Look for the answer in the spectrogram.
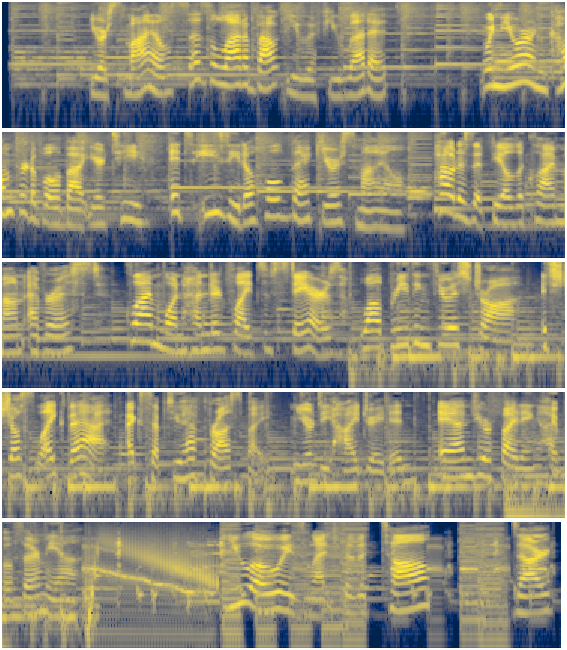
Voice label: Commercial Female; Commercial Voiceover, TV and Radio

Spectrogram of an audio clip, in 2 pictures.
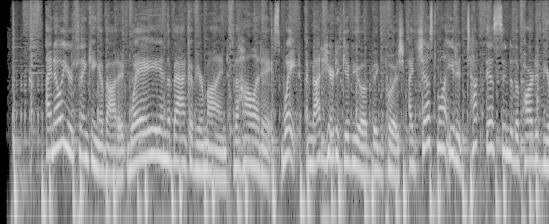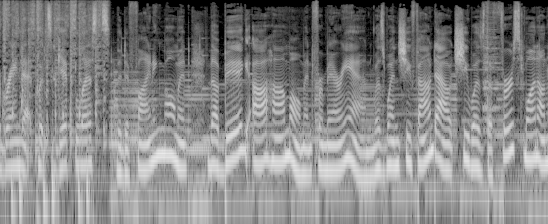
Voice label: Commercial Female; commercial voiceover

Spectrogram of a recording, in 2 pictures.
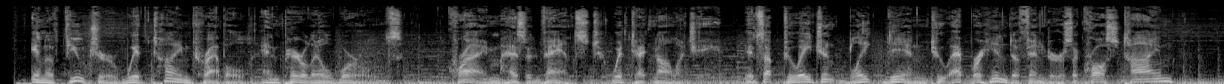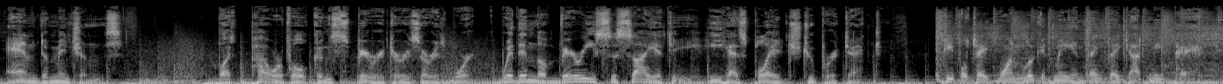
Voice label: Commercial Male; commercial voiceover

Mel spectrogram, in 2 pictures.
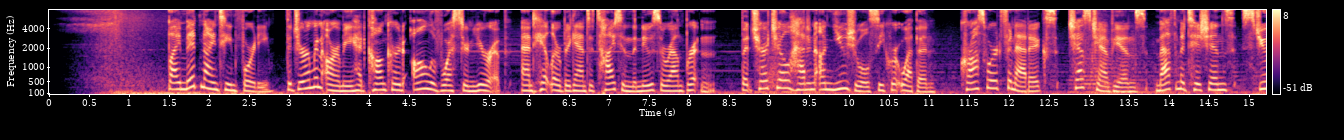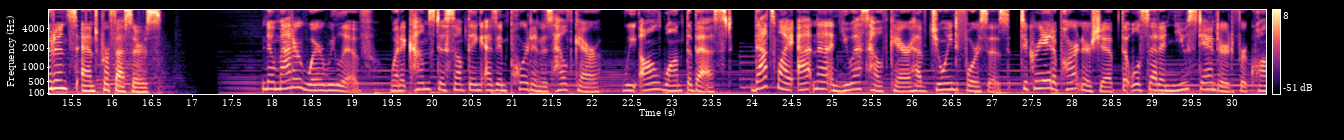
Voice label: Narration Female

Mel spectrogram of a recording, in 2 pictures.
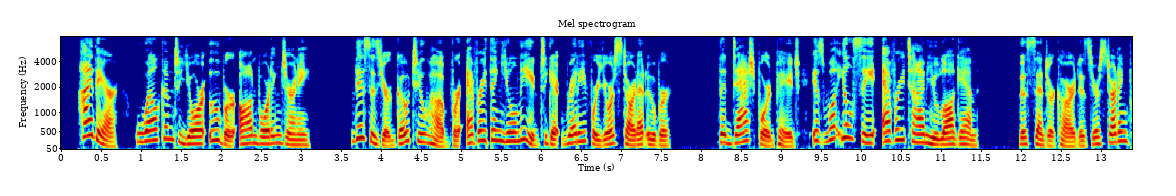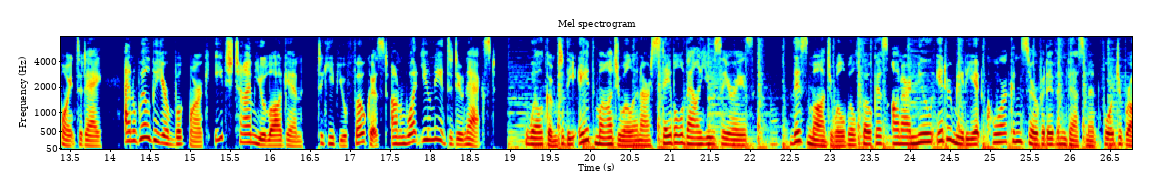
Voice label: corporate narration

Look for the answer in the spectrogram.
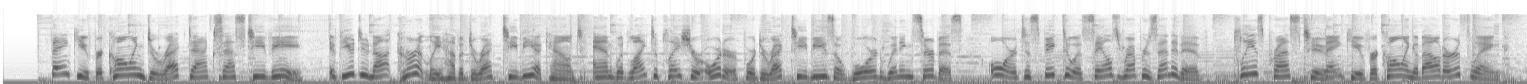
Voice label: Phone Hold Female

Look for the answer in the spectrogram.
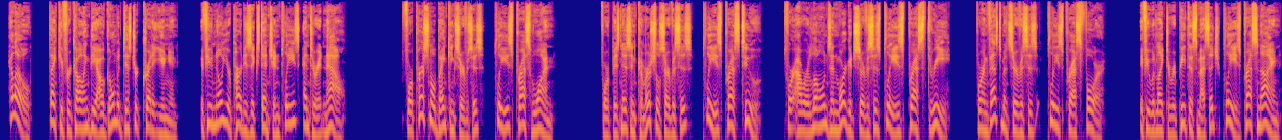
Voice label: Phone Hold Male

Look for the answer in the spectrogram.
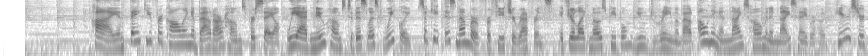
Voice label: phone hold, commercial voiceover

